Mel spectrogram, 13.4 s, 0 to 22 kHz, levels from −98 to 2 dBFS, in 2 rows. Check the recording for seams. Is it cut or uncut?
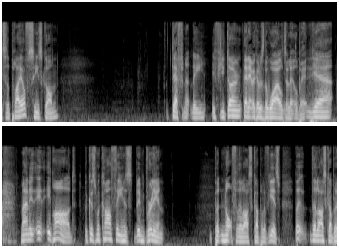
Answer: cut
